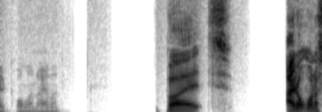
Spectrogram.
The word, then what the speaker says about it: Koholint: I think that's how you're supposed to pronounce it. Koholint Island.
